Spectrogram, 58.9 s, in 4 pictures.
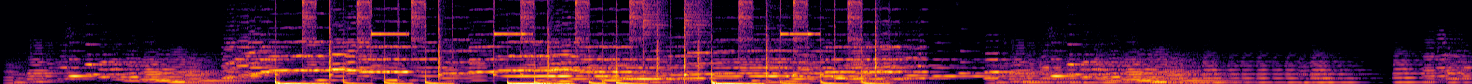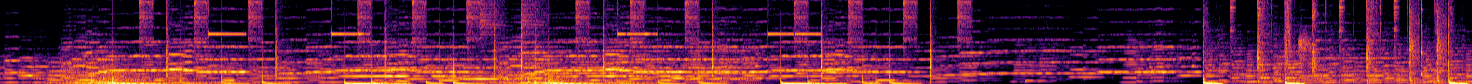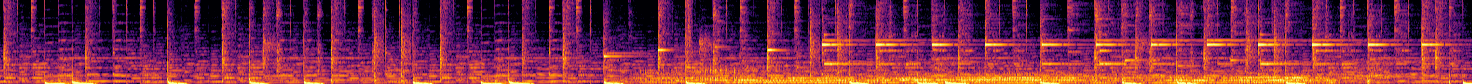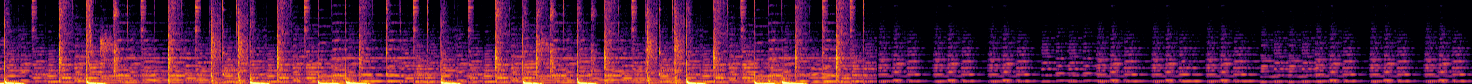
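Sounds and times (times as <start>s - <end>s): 
experimental orchestral music: 0.0s - 58.8s.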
